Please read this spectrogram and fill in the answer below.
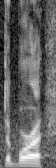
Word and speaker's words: Deborah: Looks like Deborah, but she pronounces it Deborah.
